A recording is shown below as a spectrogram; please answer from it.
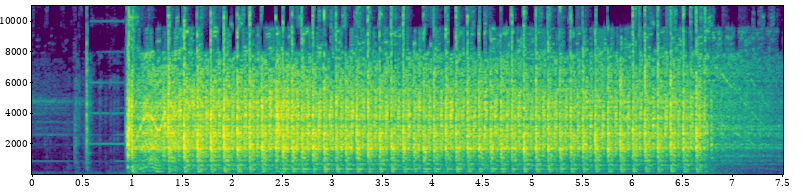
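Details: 2001 Porsche Boxster 986 with rough idle/no-start: engine cranks and catches at once, then runs unevenly with a lumpy, wavering beat before shutting off; fuel rail pressure measured about 20 psi versus expected 58–60, failing fuel pump, replacement pump and filter planned.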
